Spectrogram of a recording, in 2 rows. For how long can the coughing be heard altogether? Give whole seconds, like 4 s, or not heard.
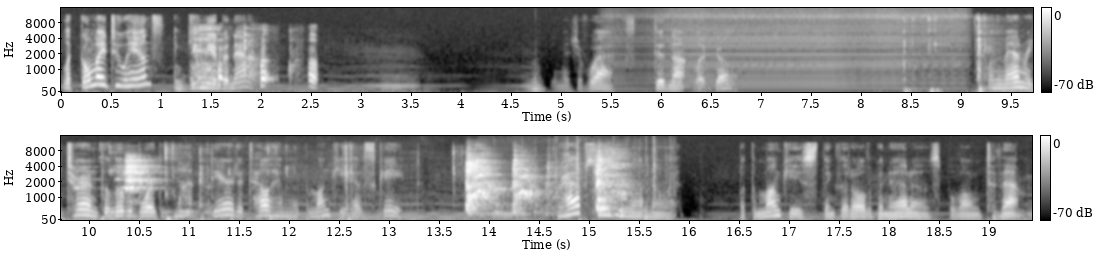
5 s.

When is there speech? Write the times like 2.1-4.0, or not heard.
0.0-2.0, 5.0-6.8, 9.2-13.2, 14.7-19.3.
